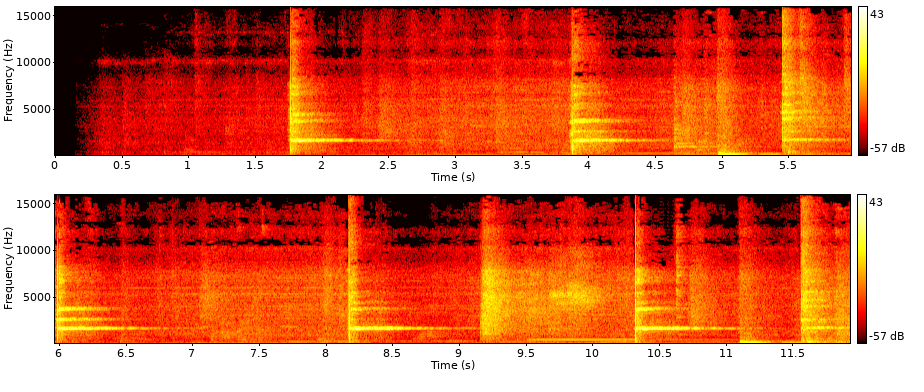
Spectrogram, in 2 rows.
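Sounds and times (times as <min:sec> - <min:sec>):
metal bat hitting ball: 0:01.7 - 0:02.4, 0:03.8 - 0:04.4, 0:05.0 - 0:06.6, 0:08.2 - 0:08.6, 0:10.3 - 0:11.9.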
